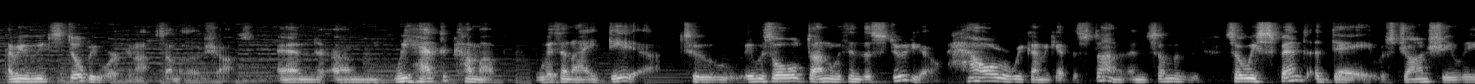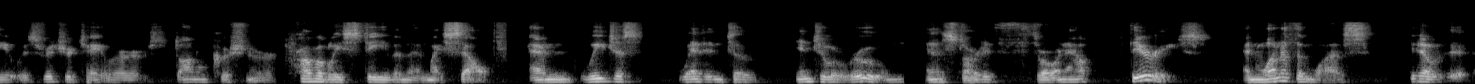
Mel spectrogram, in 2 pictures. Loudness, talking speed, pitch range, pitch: -22 LUFS, 165 wpm, 110-130 Hz, 115 Hz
